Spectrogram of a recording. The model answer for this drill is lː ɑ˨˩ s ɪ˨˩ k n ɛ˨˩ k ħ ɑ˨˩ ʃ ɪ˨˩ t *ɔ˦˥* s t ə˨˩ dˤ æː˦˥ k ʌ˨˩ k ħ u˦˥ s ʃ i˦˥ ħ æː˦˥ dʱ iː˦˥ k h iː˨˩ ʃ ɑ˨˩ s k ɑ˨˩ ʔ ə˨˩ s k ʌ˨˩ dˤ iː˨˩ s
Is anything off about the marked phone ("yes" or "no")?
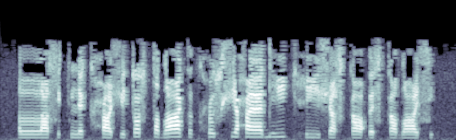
no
